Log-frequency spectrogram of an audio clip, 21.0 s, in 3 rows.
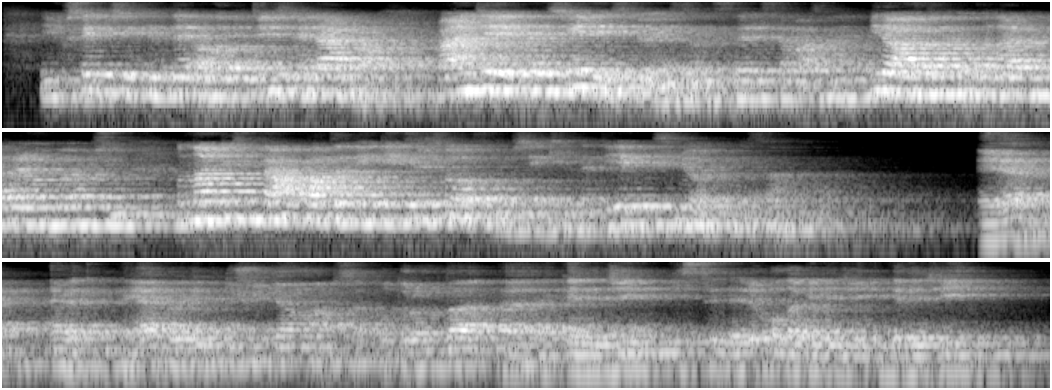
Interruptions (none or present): none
